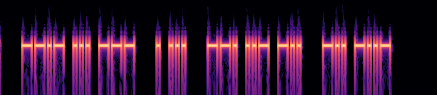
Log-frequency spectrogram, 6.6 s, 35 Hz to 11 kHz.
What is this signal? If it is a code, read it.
Morse code, heard as a keyed tone, about 24 wpm, 700 Hz. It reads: QSO ES GUD DX
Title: Speed-Racing Common QSO Phrases - 25wpm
